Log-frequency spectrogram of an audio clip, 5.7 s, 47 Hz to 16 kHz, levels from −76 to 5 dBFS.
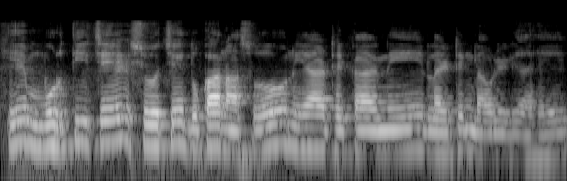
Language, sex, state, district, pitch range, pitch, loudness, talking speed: Marathi, male, Maharashtra, Washim, 120-150 Hz, 130 Hz, -21 LUFS, 105 wpm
